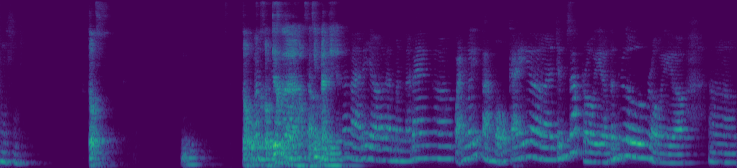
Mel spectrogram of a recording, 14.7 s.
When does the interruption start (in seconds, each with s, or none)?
5.0 s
